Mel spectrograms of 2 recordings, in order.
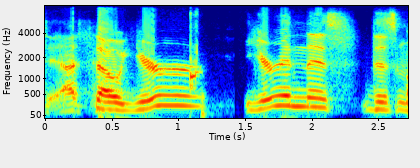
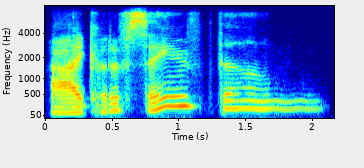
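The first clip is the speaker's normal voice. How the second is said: slow, much softer, higher voice in her head; tempting inner voice; 5 semitones higher, 10 dB quieter, much slower than usual. Acted. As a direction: whisper regret into her mind slowly. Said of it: "you hear a voice in the back of your head".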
